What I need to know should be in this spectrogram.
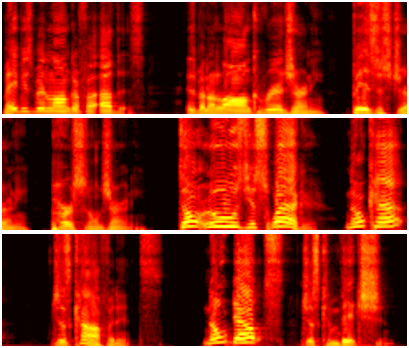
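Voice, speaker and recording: Lively, emphatic motivational podcast man. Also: high-pitched, measured pace, dry recording, clean studio sound. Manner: energetic, emphatic, talks straight to the listener. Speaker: podcast host.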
